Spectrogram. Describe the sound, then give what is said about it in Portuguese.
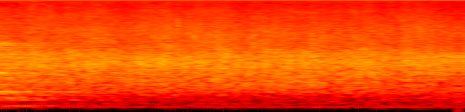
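A church audience applauds the Holy Spirit in a dense, steady wash of clapping that holds at an even level for the whole stretch, with a faint murmur of voices mixed underneath. “Quem acredita que o Espírito Santo mora na tua vida, habita na tua vida, aplauda Ele bem forte, diga aleluia.”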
